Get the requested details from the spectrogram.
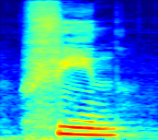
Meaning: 1. Finn (male) 2. godson 3. genitive/accusative plural of фі́на (fína)
- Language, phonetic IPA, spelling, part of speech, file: Ukrainian, [fʲin], фін, noun, Uk-фін.ogg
